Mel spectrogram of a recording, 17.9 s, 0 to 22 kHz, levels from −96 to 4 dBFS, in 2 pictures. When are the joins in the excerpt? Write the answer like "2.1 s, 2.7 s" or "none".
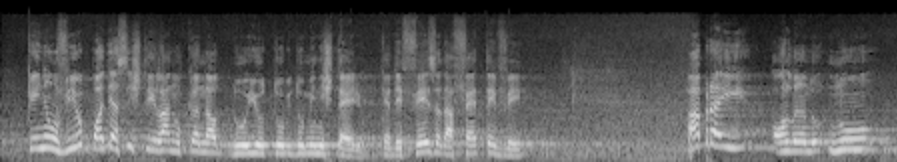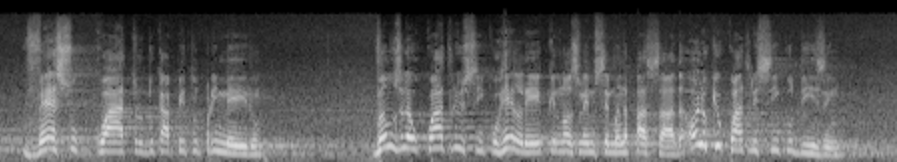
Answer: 2.2 s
